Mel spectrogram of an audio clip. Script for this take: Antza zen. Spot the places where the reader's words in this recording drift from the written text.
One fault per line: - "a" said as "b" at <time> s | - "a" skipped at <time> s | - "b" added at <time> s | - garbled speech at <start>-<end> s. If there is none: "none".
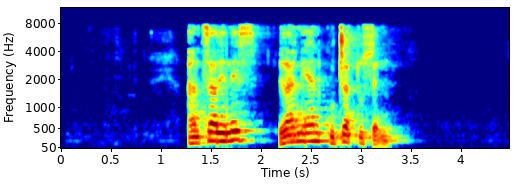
- "denez lanean kutsatu" added at 1.6 s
